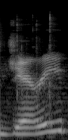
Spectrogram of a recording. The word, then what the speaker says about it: Gary: i've i've decided that the alchemist name is jerry but it's spelled like gary and if you say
